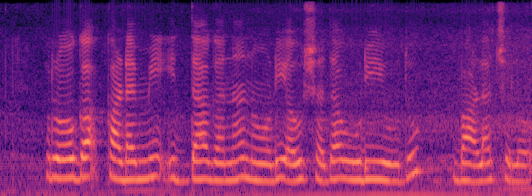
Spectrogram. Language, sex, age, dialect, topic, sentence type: Kannada, female, 18-24, Dharwad Kannada, agriculture, statement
